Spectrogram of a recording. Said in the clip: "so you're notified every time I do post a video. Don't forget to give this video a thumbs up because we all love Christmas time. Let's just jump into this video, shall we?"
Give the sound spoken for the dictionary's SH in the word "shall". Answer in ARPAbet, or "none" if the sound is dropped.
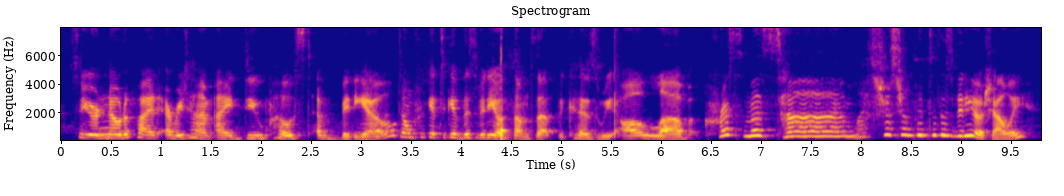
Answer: SH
